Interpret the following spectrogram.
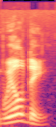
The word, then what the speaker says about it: Wilde: Now I'm hearing two different pronunciations for Carson Wilde. Now you know there's a Wilde that is a fine receiver for South Dakota State, but I'm hearing now Wild is the name.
